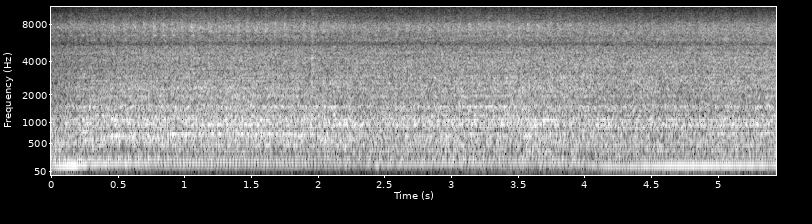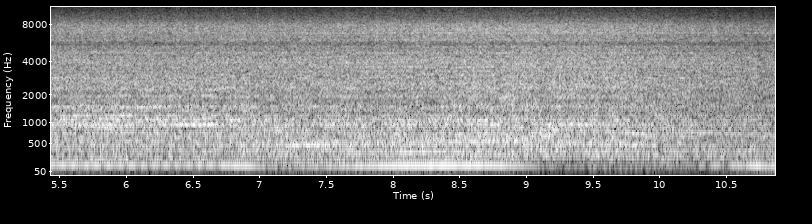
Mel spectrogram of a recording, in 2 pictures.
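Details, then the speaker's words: Engine drone under load in gear, foot off brake and on the gas, with a rough rattling texture; worn driveshaft universal joint causing rattle, humming and vibration. "Well, you know what, making that rattling noise right there."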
